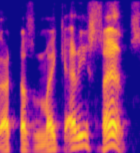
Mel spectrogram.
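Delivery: rough, shaky, not very good put-on American accent. Saying a phrase the Ben Shapiro way, in a Ben Shapiro American accent. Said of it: "in the Ben Shapiro kind of way ... another one of my American accents that probably wasn't very good".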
